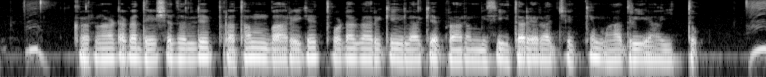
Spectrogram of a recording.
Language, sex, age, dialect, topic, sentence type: Kannada, male, 18-24, Mysore Kannada, agriculture, statement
